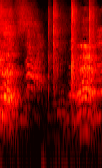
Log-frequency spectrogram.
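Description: Congregation voices trail off, then a few scattered hand claps come in about halfway through as the congregation begins to applaud, with some voices among them.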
